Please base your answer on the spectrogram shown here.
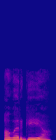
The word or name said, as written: ಅವರ್ಗೀಯ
